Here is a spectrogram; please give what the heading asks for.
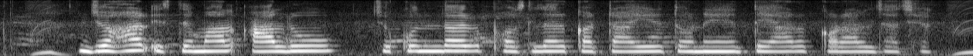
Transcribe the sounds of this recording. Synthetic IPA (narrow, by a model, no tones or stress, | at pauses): d͡ʒɔɦaɾʔist̪emalalu | t͡ʃukund̪əɾpʰɔsləɾkəʈaiɾt̪onet̪əjaɾkəɾald͡ʒat͡ʃʰɛt̪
